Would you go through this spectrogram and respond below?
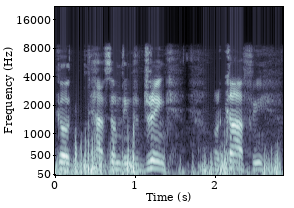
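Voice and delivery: plain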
